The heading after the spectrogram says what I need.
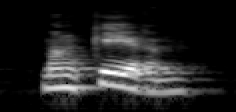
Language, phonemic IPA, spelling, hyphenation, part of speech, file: Dutch, /ˌmɑŋˈkeː.rə(n)/, mankeren, man‧ke‧ren, verb, Nl-mankeren.ogg
- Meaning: 1. to be sick, to ail 2. to be amiss, to be wrong 3. to lack, to be missing 4. to have an ailment or problem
